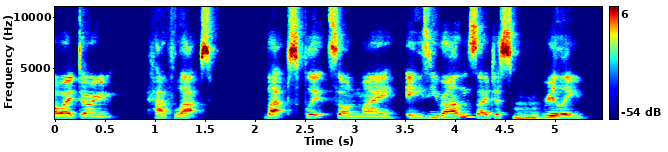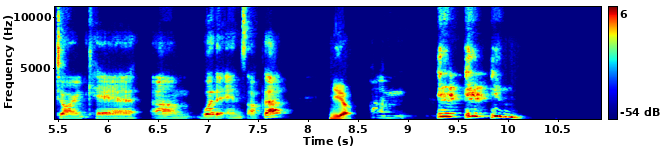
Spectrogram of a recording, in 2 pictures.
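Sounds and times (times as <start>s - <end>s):
speech: 0.0s - 10.2s
person coughing: 9.3s - 10.2s.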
